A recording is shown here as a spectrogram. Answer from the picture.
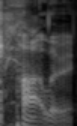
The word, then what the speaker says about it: Pollard: Shout out to Tiffany Pollard. That's how you say her name, right? – Pollard. – Pollard.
